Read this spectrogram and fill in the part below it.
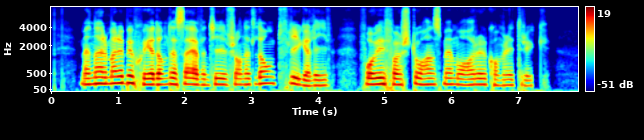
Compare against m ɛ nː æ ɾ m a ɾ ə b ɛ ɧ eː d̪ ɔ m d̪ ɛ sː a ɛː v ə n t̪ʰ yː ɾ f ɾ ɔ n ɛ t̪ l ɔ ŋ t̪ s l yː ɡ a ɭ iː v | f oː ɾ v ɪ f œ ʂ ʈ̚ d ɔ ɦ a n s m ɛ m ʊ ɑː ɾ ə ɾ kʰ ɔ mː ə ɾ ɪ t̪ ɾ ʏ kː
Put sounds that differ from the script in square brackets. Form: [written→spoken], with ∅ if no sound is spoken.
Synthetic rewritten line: m ɛ nː æ ɾ m a ɾ ə b ɛ ɧ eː d̪ ɔ m d̪ ɛ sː a ɛː v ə n t̪ʰ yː ɾ f ɾ ɔ n ɛ t̪ l ɔ ŋ t̪ [s→f] l yː ɡ a ɭ iː v | f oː ɾ v ɪ f œ ʂ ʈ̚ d ɔ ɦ a n s m ɛ m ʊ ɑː ɾ ə ɾ kʰ ɔ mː ə ɾ ɪ [t̪→t̪ʰ] ɾ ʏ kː

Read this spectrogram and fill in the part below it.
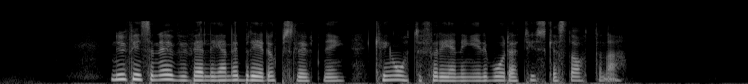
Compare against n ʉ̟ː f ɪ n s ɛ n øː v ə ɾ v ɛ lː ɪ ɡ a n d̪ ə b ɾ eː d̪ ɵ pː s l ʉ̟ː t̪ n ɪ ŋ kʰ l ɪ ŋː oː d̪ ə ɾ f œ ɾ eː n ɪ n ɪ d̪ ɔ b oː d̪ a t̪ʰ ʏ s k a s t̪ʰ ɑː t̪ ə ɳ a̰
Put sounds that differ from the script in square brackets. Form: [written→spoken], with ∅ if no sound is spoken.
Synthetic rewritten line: n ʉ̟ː f ɪ n s ɛ n øː v ə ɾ v ɛ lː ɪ ɡ a n d̪ ə b ɾ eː d̪ ɵ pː s l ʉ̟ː t̪ n ɪ ŋ kʰ [l→ɾ] ɪ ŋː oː [d̪→t̪] ə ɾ f œ ɾ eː n ɪ [n→ŋ] ɪ d̪ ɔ b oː d̪ a t̪ʰ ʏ s k a s [t̪ʰ→t̪] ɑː t̪ ə ɳ a̰

